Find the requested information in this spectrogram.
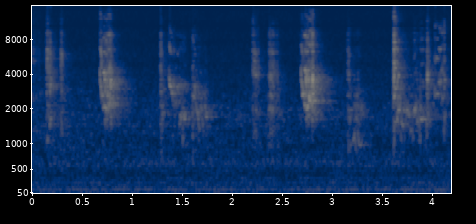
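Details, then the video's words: Budgerigar calls: a few loud, harsh squawks about every second, each followed by soft, fast chattering notes. "اجمل تغريد في العالم طيور الحب البادجي"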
